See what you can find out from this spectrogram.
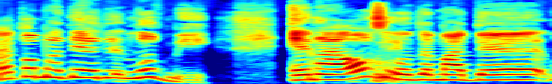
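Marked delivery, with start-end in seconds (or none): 0.0-1.1 high, pleading whine; raised childlike voice, much higher; imitating Zeke. Podcaster voicing Zeke's hurt realization, high and pleading.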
